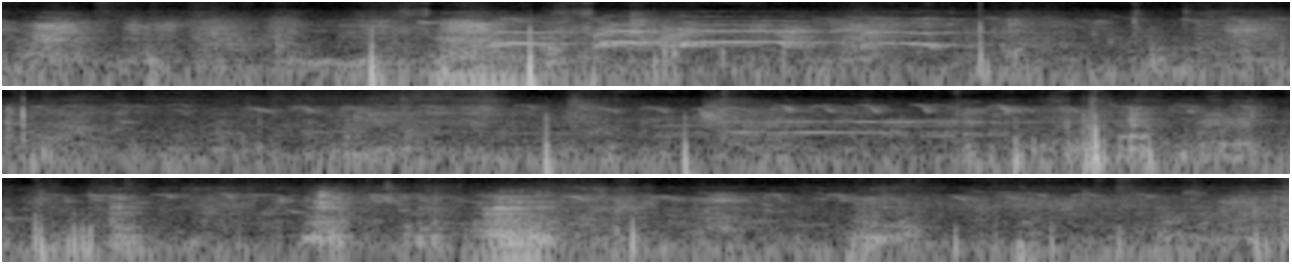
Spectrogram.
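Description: A rooster crowing twice: a long crow about two seconds in and a shorter one around seven seconds. Scattered knocks and scuffs run underneath.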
